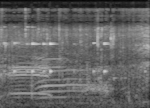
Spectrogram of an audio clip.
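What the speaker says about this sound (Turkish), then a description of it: "kuzular da var" Breeding lambs at a village livestock farm bleating, several overlapping wavering cries close by, with a faint tinkle like a small bell in the background.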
